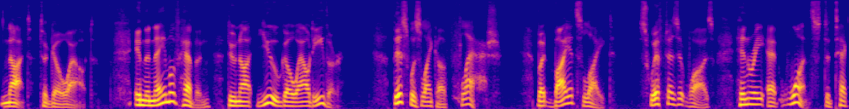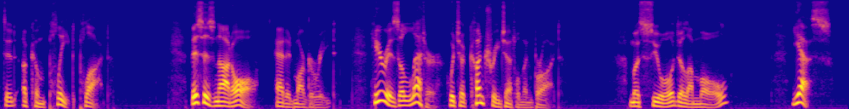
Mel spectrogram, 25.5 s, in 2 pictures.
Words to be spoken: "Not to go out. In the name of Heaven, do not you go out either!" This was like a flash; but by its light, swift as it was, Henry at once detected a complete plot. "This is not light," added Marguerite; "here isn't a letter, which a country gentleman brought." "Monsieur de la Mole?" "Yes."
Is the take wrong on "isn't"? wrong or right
wrong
